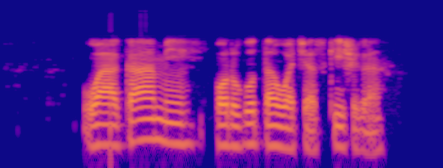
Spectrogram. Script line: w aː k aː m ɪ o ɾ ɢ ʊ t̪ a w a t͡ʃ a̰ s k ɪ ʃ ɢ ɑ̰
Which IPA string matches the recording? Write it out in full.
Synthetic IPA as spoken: w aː k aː m ɪ o ɾ ɢ ʊ t̪ a w a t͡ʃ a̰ s k ɪ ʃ ɢ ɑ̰

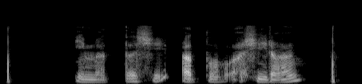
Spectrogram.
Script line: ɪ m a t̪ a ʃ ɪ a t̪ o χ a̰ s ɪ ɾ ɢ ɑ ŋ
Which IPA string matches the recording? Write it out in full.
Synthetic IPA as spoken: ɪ m a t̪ a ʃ ɪ a t̪ o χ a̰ ʃ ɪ ɾ ɢ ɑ ŋ

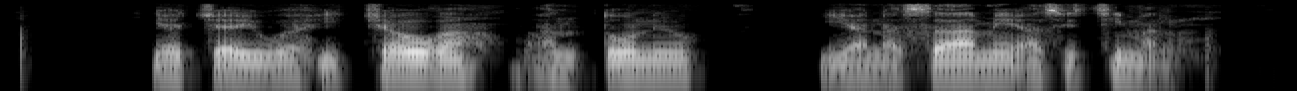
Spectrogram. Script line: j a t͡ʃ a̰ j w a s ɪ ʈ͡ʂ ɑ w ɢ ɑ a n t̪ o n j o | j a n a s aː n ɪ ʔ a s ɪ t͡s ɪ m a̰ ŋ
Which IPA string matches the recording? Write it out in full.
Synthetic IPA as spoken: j a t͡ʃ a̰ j w a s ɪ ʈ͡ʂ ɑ w ɢ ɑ a n t̪ o n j o | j a n a s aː m ɪ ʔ a s ɪ t͡s ɪ m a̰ ŋ

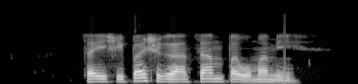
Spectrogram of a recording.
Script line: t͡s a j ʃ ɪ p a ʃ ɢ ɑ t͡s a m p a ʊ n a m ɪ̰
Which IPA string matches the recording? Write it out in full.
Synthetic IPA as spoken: t͡s a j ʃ ɪ p a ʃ ɢ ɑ t͡s a m p a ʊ m a m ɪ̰

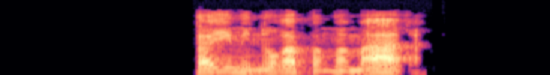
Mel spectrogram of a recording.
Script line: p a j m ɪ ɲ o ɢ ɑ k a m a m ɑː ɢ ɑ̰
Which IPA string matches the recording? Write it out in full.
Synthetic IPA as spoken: p a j m ɪ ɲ o ɢ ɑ p a m a m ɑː ɢ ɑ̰

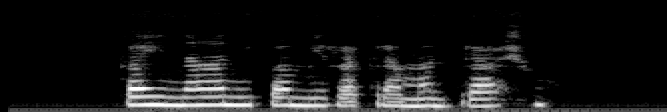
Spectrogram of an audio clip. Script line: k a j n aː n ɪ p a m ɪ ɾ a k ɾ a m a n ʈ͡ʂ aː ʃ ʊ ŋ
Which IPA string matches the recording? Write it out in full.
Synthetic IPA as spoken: k a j n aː n ɪ p a m ɪ ɾ a k ɾ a m a n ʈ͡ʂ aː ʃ ʊ ŋ

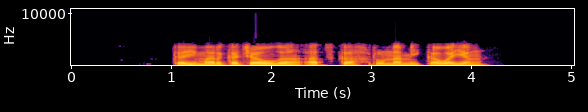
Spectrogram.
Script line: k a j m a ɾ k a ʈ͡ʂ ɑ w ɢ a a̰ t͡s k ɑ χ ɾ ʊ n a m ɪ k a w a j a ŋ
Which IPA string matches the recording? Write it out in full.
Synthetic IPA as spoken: k a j m a ɾ k a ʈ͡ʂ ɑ w ɢ ɑ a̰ t͡s k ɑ χ ɾ ʊ n a m ɪ k a w a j a ŋ

